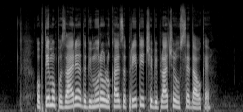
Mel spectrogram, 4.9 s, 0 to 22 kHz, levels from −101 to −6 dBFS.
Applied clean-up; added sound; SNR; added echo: none; none; none; none.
